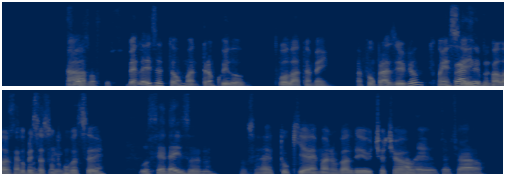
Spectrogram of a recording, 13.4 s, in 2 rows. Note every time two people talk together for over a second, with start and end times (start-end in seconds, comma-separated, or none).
5.9-7.6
